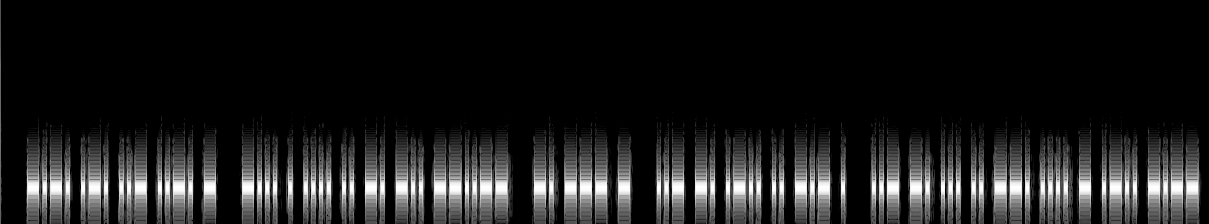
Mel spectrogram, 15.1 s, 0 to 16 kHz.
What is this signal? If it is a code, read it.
Morse code, heard as a keyed tone, about 25 wpm, 600 Hz. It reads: CRUFT BEHIND, NOT UNLIKE UNSIGHTLY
